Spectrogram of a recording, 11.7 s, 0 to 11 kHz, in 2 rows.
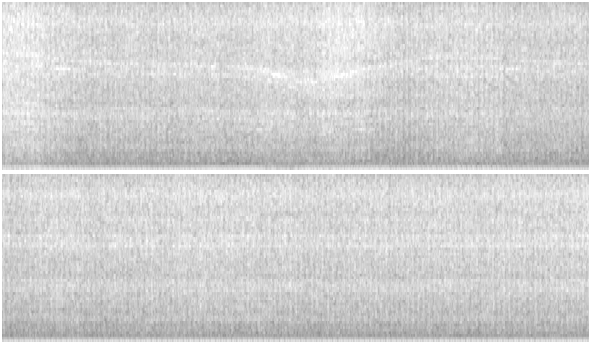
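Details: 1957 Chevy 210 project car, carbureted engine idling during roughly 20-minute cam break-in run: steady, even low rumble with smooth unbroken beat, no ticking, tapping or other weird noises from the valve train; normal idle.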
